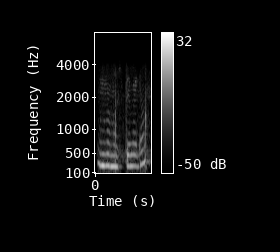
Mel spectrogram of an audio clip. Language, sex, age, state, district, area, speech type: Hindi, female, 60+, Madhya Pradesh, Bhopal, rural, conversation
